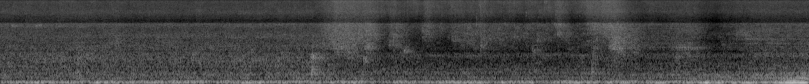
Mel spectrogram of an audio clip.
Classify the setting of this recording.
restroom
